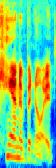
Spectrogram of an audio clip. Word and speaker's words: cannabinoid: I have a cannabinoid thread now, right?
